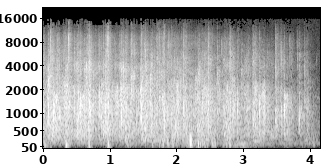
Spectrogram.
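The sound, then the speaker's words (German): Applause from a seminar audience giving praise to Jesus. Dense, steady clapping from many hands stays loud, then gradually thins and fades toward the end. “Also ihr Deutschen, ihr dürft Jesus nochmal einen Lobpreisapplaus geben.”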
